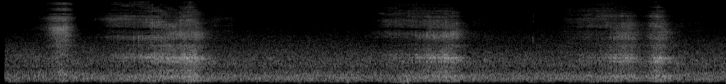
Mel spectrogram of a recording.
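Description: Loud, rough, rattling breaths repeat about every two seconds over steady room hiss; heavy snoring.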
